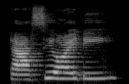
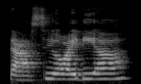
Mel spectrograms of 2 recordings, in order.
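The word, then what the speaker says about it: Tarsioidea: लेम्यूराइडी, टार्सियोइडी एंड एंथ्रोपॉइडी। ठीक है, कुछ लोग इसको प्रोनाउंसिएट करते हैं लेम्यूराइडिया, टार्सियोइडिया एंड एंथ्रोपॉइडिया।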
